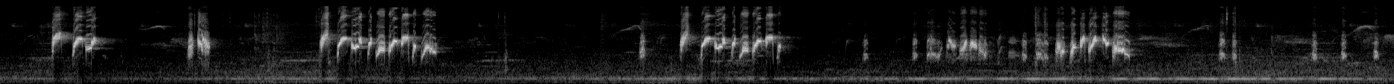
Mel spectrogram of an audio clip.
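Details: Red-whiskered bulbul morning training song in the tense double twisted style, used as a lure for training birds: short bright warbled phrases in bursts every one to two seconds, with quieter scattered chirps between and a steady low hum underneath.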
